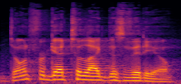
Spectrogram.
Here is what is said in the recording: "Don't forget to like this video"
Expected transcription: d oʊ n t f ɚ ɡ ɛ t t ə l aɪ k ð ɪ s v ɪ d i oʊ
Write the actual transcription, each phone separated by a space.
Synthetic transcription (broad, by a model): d oʊ n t f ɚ ɡ ɛ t t ə l aɪ k ð ɪ s v ɪ d i oʊ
